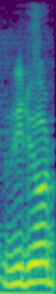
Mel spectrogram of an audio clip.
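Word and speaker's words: viroid: देखिए वीरियोड भी बोलते हैं इसे, कुछ इंग्लिश प्रोनाउंसिएशन के अकॉर्डिंग थोड़ा सा फर्क आ जाता है, बाकी वायरोइड सिंपल सा।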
